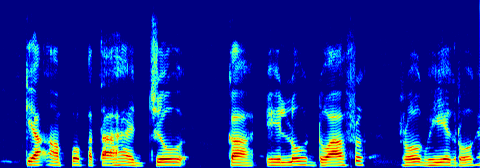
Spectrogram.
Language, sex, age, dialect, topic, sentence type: Hindi, male, 36-40, Awadhi Bundeli, agriculture, statement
